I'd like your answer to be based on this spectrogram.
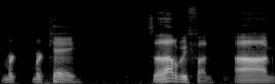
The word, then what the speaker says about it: Murchadh: Because Merkay is spelled in the Gaelic way, Gallic way, M U R C H A D H.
